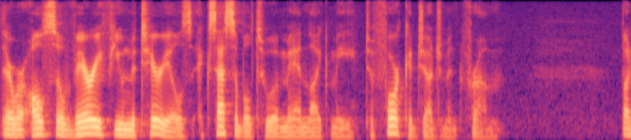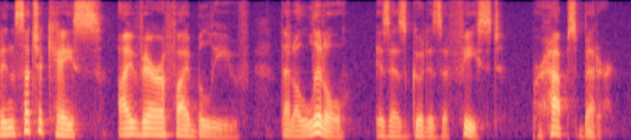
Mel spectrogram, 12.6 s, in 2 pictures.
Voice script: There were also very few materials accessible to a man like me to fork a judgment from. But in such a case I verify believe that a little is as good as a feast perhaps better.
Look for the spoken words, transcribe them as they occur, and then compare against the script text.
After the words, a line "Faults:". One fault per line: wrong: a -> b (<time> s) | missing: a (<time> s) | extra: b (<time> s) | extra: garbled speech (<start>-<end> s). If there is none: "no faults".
There were also very few materials accessible to a man like me to fork a judgment from. But in such a case I verify believe that a little is as good as a feast perhaps better.
Faults:
no faults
